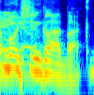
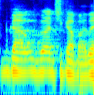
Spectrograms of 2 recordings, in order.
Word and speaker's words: Mönchengladbach: In Manchester City taking on Borussia Mönchengladbach. I'm going to butcher that. – Borussia Mönchengladbach. – Mönchengladbach. There you go.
